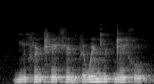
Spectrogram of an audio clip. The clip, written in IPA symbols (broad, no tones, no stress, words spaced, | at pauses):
bĩfẽʈʰẽ xẽɖbe wẽɖneʈ ɖẽxu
